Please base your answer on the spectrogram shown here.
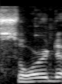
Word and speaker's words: sword: son says I pronounce sword wrong so why is the s w there if you don't if you don't pronounce it how do you say sword wrong you say sword right sword sword sword sword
